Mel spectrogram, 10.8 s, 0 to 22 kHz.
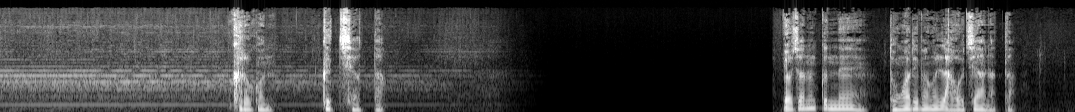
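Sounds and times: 
hair dryer drying hair in an art club room: 0.0s - 5.3s
speech: 2.3s - 3.9s, 7.8s - 10.2s.

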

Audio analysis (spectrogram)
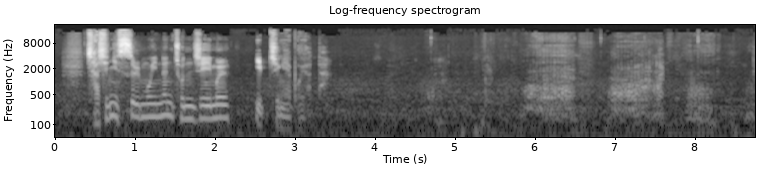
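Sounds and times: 
speech: 0.3s - 3.5s
dog growling: 5.8s - 8.7s.

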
